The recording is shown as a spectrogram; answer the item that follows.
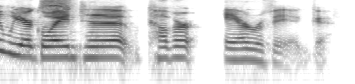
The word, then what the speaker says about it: Ervig: I'm pronouncing it Ervig.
